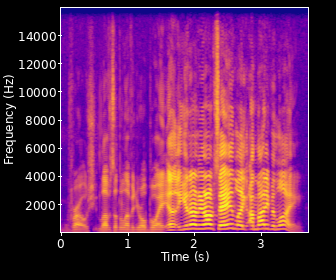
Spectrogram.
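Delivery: plain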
